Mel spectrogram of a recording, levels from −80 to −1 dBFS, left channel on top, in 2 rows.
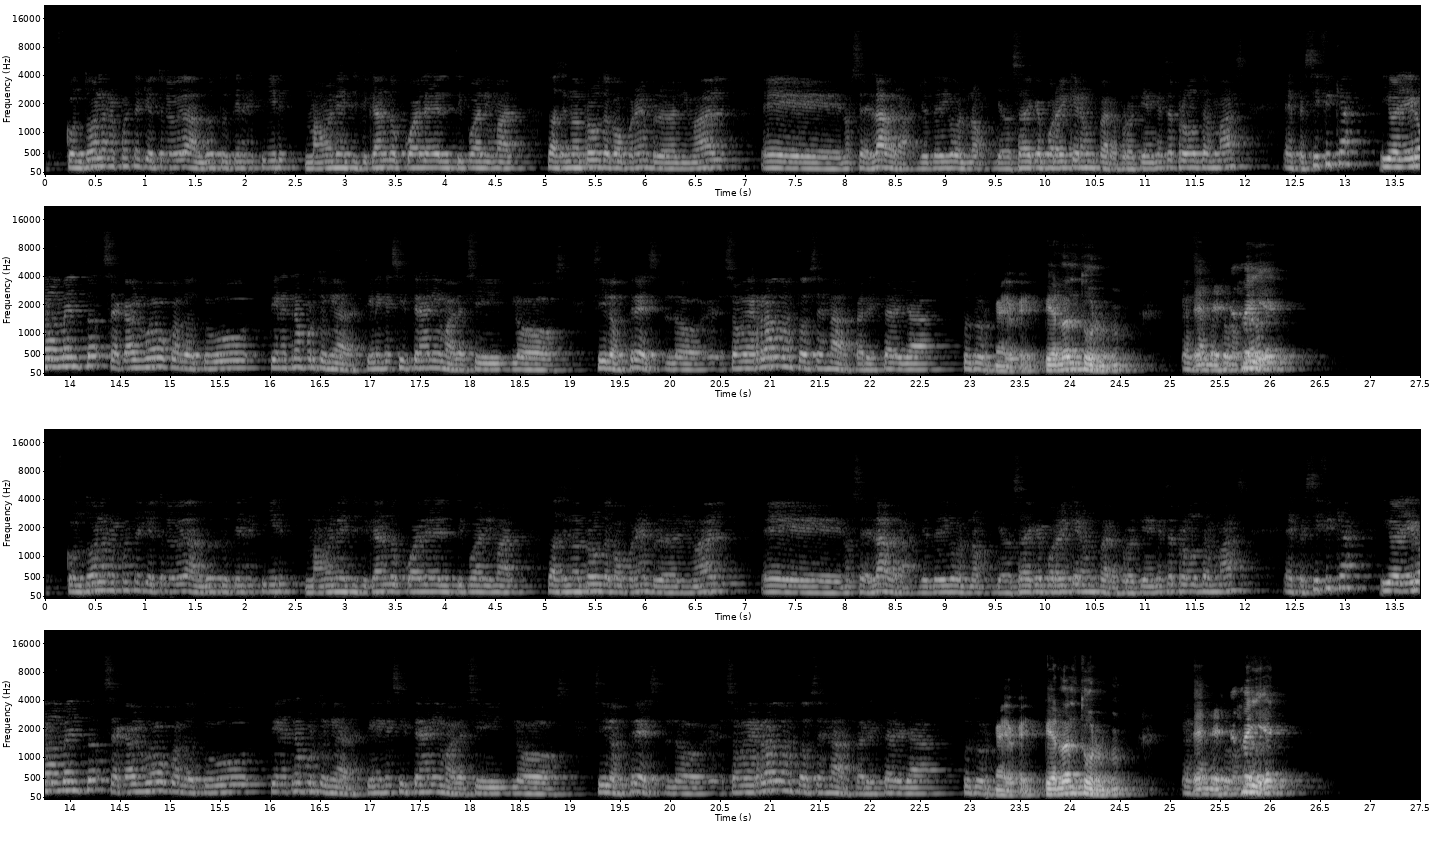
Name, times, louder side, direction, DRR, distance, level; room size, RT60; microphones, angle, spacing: voice 1, 0.2-4.7 5.0-6.8 7.2-12.0 12.4-18.9 19.2-22.6 22.9-23.3 25.1-26.0, left 2 dB, 40° left, 3 dB, 0.7 m, -35 dB
voice 2, 23.3-24.5 25.2-26.0, right 2 dB, 30° right, 7 dB, 0.6 m, -26 dB
7.8 x 6.5 x 3.9 m, 0.71 s
head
